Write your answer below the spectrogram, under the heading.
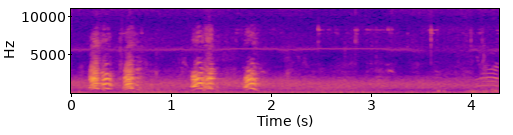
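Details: Nine-month-old Cane Corso playing with another dog: four short, harsh yelping barks in quick succession during the first two seconds, then a steady low rumble and faint scuffling.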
